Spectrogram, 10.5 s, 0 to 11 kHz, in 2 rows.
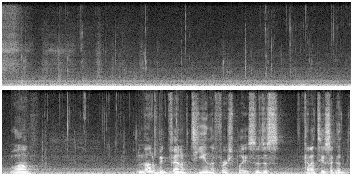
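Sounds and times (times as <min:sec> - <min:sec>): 
low hum: 0:00.0 - 0:10.4
chewing a whole biscuit: 0:00.2 - 0:07.7
speech: 0:05.4 - 0:05.8, 0:07.2 - 0:10.4.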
